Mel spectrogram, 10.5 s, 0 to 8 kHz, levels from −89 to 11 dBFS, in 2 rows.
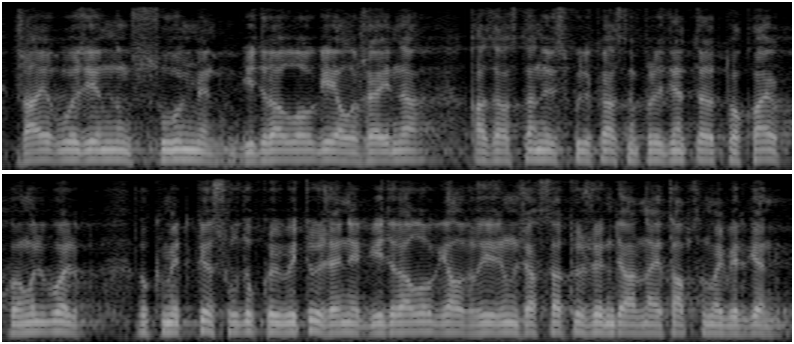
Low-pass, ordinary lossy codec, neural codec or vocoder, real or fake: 7.2 kHz; none; codec, 16 kHz, 4 kbps, FunCodec, trained on LibriTTS, 50 frames a second; fake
